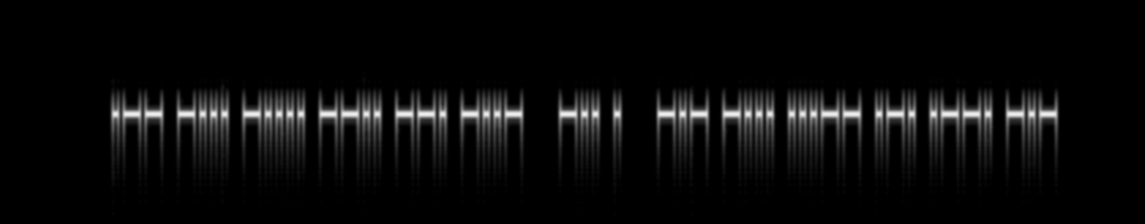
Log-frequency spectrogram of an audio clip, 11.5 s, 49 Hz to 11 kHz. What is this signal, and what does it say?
Morse code, heard as a keyed tone, about 22 wpm, 700 Hz. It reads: WB6ZGX DE KB3RPK
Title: USA Callsign DE Callsign 22wpm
